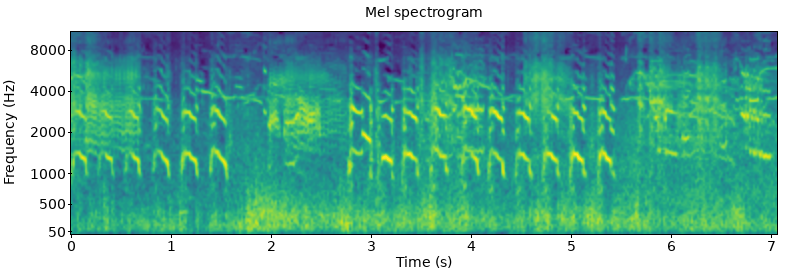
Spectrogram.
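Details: Several gulls give bursts of sharp, bent, yelping notes in quick series of five or six, pausing between bursts, with other gulls squealing higher over a constant low rumble.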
